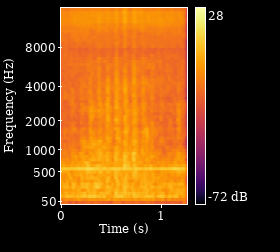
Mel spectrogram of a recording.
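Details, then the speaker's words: Powder shaker setup: steady mechanical hum with a sharp tone and rapid irregular knocks as the paddle smacks the swaying part on each stroke; every hit makes a horrible sound. "And here, that thing that's swaying right here, the paddle is actually smacking it and it's making it super loud."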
